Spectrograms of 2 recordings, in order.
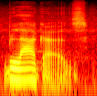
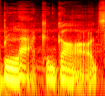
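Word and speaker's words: Blackguards: another one of those blaggers and that's the way to pronounce it not black guards like that thug insisted it was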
